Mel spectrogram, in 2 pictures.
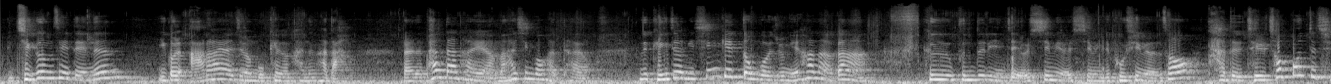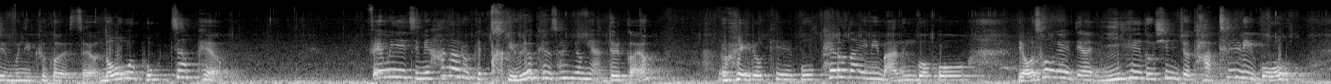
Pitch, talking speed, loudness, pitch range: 220 Hz, 315 characters per minute, -12 LUFS, 185-285 Hz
